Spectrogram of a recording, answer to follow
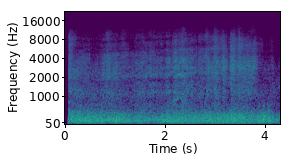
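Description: Wind buffeting the camera microphone: a steady low rumble with a hiss over it.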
